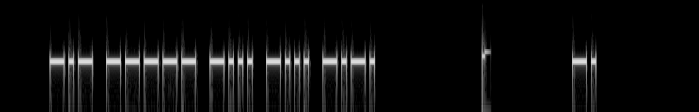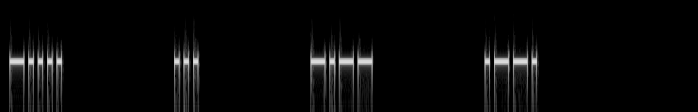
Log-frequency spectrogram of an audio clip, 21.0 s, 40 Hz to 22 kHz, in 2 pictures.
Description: Morse code, heard as a keyed tone, about 17 wpm, spaced as for 7 wpm, 700 Hz. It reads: K0BBC N6SYP
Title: USA Call Signs - 5 Characters - 8x Character Spacing - 17wpm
